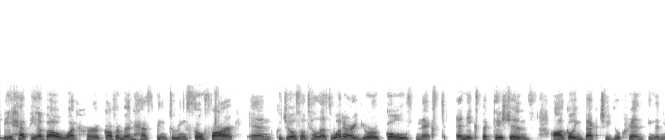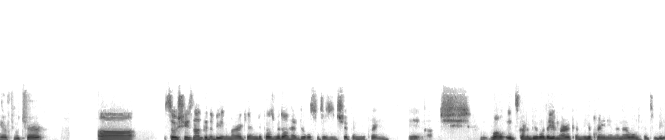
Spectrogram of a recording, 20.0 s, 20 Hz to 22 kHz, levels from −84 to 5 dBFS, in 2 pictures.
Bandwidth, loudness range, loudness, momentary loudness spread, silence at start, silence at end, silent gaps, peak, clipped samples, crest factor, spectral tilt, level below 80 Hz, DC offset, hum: 8.2 kHz; 3 LU; -22 LUFS; 12 LU; 0 s; 0 s; 11.02-11.42 s, 16.00-16.09 s; -4 dBFS; under 0.1%; 16 dB; -5 dB/octave; -76 dBFS; under 0.1%; none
